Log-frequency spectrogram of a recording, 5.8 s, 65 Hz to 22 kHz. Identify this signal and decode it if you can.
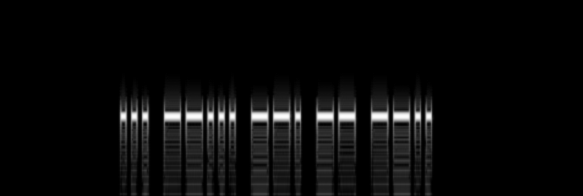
Morse code, heard as a keyed tone, about 23 wpm, 700 Hz. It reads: S7GMZ
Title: Code Groups - 5 Letter:Numbers - 22wpm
